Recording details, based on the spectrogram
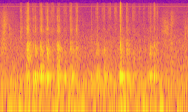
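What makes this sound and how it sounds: A wooden stylus scratches continuously across a small area of a flat black scratch art paper sheet. The result is a quiet, dry rasping with brief bright strokes repeating over a low, steady scraping tone.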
